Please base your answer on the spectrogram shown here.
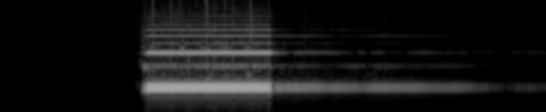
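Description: A single tin whistle note, F sharp, played once: a clear, steady pure tone lasting about half a second, then softening into a quieter held tail that fades away, alone with no other sound.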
